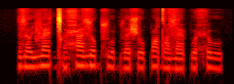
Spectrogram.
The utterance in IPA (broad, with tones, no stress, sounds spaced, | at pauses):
z ʌ˨ i̯ v æ˦˨ ɡ͡ǀ ɐ˦ ħ a˦ z o˦ b sʷ a˨ b l ɐ˨ ʃ o˨ p i˦ dˤ o˨ z æ˨ p u˨ ħ u˦˨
